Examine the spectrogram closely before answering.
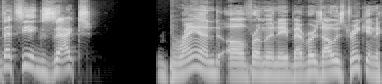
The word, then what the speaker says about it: Ramune: Yeah, maybe I've been mispronouncing it wrong this whole time. I thought it was Ramune, but that's the exact brand of Ramune beverage I was drinking a couple days ago.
